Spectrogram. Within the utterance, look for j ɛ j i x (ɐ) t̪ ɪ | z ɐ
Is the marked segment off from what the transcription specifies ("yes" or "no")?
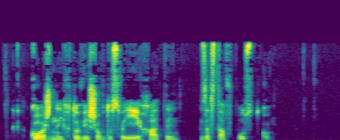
yes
